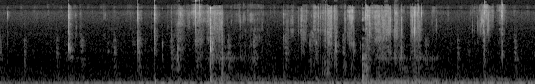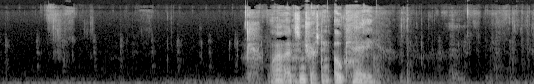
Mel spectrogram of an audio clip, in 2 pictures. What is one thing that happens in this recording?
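Small metal parts click and tap softly.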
